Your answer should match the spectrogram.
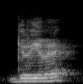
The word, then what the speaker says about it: Guillaume: Guillaume. Oh, I like that. Do it again. Guillaume. Guillaume. If you pronounce the L's, I love it.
